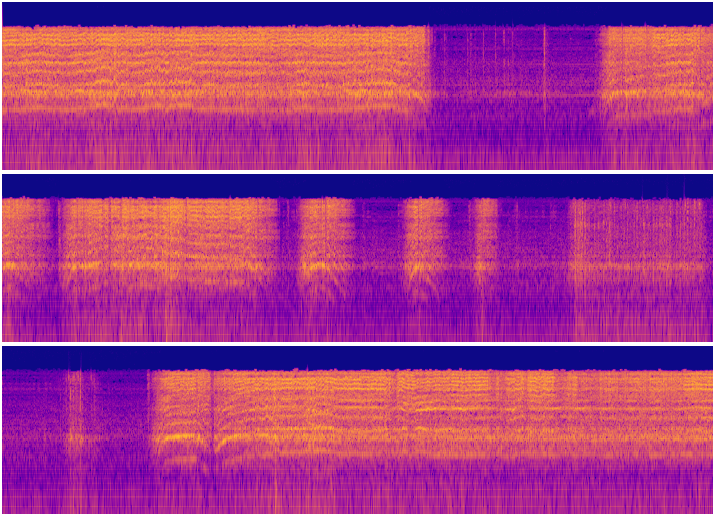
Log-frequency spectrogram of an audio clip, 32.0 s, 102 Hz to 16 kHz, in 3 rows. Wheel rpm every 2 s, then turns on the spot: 160, 160, 160, 30, 40, 80, 140, 80, 20, 10, 20, 20, 120, 160, 160, 160.
6-8 20-22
